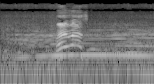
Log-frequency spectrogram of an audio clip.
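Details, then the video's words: Agitated young bull bellowing as it is unloaded from a truck in Indonesia: one short harmonic-rich moo with a rising then falling pitch, under half a second, over a steady low hum and background noise. "SAPI NGAMUK GRANDONG JR TURUN DARI TRUK"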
